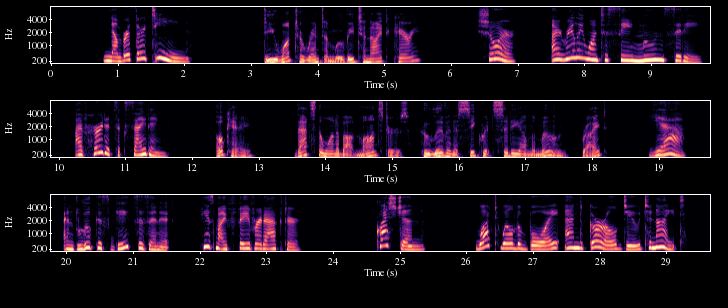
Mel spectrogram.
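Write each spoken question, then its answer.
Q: What will the boy and girl do tonight?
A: Rent a movie (Moon City)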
